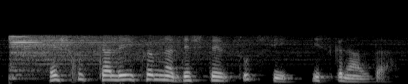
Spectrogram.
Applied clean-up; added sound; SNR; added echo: none; Hi-hat; 6 dB; none.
